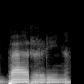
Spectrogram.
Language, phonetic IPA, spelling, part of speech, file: Polish, [ˈbɛrlʲĩn], Berlin, proper noun, Pl-Berlin.ogg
